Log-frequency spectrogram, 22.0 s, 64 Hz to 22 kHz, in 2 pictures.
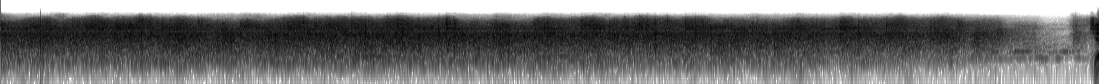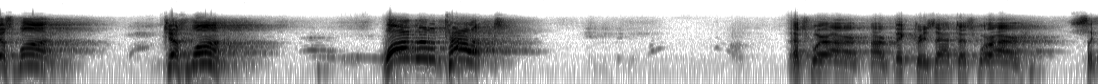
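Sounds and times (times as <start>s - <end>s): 
audience applauding: 0.0s - 11.6s
speech: 10.9s - 11.7s, 12.6s - 13.4s, 14.8s - 16.0s, 19.1s - 21.9s.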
